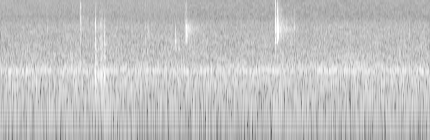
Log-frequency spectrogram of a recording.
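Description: A few light, sharp clicks and ticks from wires and a small plastic connector being handled against a hard plastic RC truck body shell, spaced irregularly over a faint steady hum.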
